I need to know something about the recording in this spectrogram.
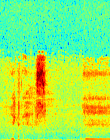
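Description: Near silence apart from a person's faint, whispered vocal sounds: a short breathy murmur, then a low hummed "mm" held near the end.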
